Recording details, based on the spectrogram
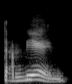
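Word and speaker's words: también: pronounce that word tambien we specifically take that e vowel and that gets more punch tambien so we have an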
